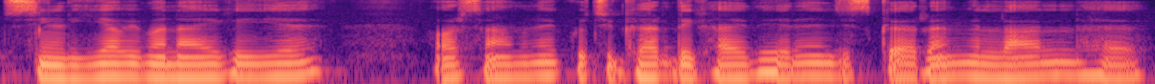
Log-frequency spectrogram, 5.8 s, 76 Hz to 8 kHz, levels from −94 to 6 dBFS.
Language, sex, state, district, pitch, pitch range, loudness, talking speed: Hindi, male, Jharkhand, Ranchi, 115 Hz, 115-120 Hz, -17 LUFS, 175 wpm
